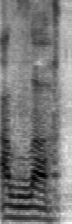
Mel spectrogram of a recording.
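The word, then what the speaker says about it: الله: Nah, ketika lafaz Allah lafdul jalal dibacanya tafhim maka ditebalkan Allah.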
